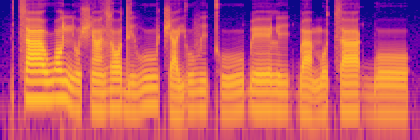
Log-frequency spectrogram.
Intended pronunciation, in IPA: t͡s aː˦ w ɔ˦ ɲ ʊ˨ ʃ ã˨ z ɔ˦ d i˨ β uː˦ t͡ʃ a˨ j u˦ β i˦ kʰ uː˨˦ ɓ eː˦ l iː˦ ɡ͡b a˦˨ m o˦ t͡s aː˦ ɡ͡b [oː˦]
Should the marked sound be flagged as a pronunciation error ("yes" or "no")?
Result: no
